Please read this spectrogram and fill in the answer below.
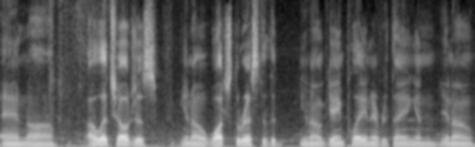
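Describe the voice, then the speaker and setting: A man's medium-pitched, monotone voice with flat intonation at a moderate pace, over noticeable background noise. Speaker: gaming YouTuber. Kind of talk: game review with gameplay commentary. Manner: halting, many fillers and stutters.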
